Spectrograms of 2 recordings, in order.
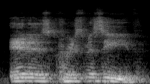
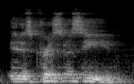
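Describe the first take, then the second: The two takes are said the same way.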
